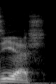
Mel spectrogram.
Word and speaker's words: Ziyech: blah blah blah blah says it's pronounced ziesh he said it himself yeah so it's pronoun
